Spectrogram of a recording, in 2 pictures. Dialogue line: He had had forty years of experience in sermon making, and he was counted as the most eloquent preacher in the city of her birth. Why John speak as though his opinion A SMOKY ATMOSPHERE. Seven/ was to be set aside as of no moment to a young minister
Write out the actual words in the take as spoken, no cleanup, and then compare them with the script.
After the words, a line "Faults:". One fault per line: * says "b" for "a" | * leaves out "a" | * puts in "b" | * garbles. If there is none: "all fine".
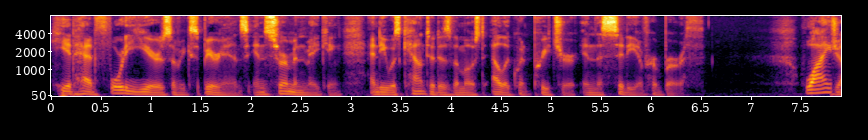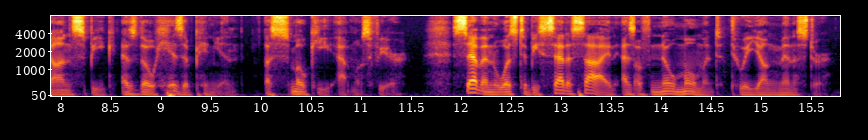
He had had forty years of experience in sermon making, and he was counted as the most eloquent preacher in the city of her birth. Why John speak as though his opinion A SMOKY ATMOSPHERE. Seven/ was to be set aside as of no moment to a young minister
Faults:
all fine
